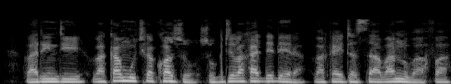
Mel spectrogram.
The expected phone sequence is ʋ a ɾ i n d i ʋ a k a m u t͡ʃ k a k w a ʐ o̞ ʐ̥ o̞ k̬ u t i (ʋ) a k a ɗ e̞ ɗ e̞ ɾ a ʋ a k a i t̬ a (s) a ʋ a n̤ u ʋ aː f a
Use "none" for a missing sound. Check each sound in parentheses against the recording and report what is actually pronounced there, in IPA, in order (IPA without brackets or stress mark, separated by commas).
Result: ʋ, s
